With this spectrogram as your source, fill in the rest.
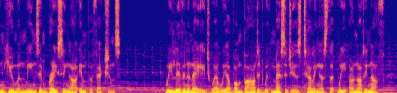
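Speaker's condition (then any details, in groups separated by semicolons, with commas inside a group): No condition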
